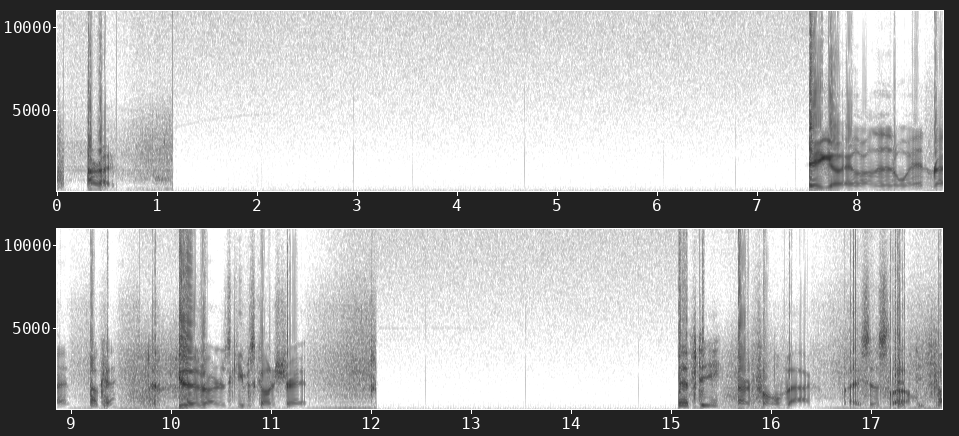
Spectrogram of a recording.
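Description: A man talks calmly over a headset intercom, in bursts with silent gaps.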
